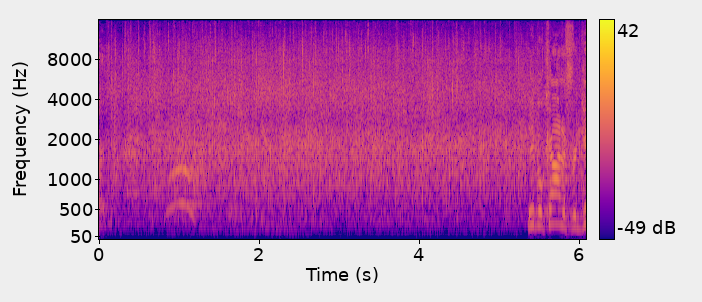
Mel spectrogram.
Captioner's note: applause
